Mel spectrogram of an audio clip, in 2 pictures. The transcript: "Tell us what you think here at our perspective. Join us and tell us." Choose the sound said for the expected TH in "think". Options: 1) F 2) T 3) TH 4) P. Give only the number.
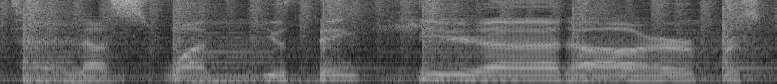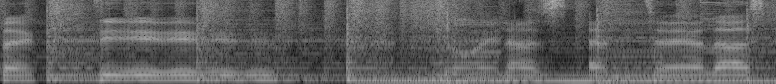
3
